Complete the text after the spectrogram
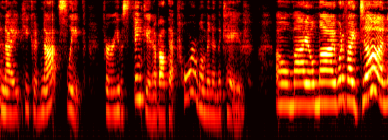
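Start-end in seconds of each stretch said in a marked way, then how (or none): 5.5-7.8 high, loud remorseful wail. A narrator's reading. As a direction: wail in guilt. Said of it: "he wailed".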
